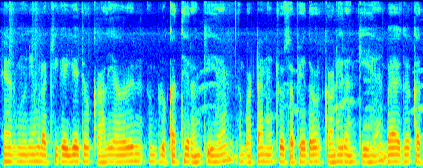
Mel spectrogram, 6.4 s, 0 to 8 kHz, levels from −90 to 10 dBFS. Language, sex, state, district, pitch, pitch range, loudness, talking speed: Hindi, male, Uttarakhand, Uttarkashi, 120 Hz, 115-125 Hz, -17 LUFS, 215 wpm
